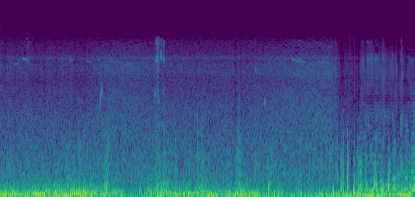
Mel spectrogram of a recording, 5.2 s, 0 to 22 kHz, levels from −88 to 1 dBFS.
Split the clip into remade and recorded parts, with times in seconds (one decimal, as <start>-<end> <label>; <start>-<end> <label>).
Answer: 0.0-4.5 recorded; 4.5-5.2 remade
